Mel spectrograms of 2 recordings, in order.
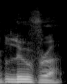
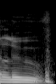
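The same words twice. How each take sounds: First: It is pronounced letter by letter, as spelled. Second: It is pronounced the usual French-like way.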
